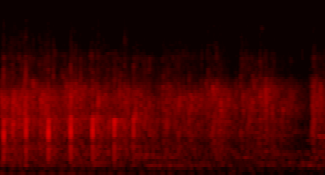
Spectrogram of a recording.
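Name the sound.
audience clapping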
